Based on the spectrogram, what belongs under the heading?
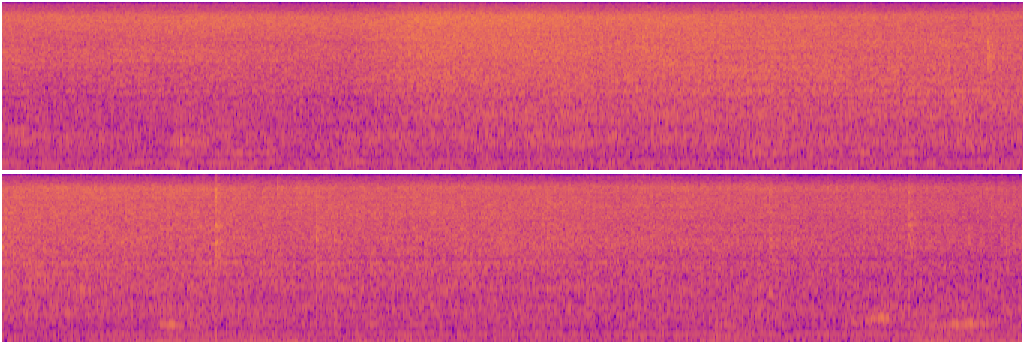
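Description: Marinated beef slices sizzling as they go into hot oil with garlic and onion in a steel wok. The frying sizzle swells about three seconds in and slowly eases off, with a few light clicks over it.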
